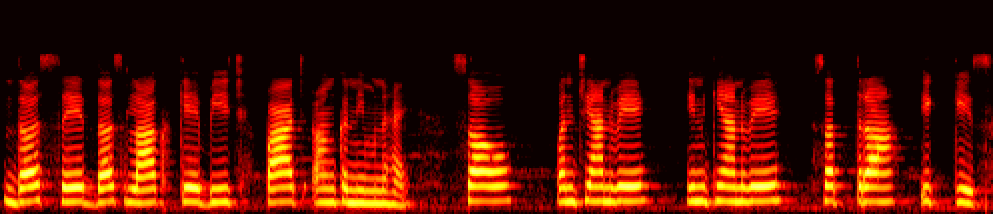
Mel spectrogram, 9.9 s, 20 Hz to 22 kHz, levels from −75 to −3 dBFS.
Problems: none marked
